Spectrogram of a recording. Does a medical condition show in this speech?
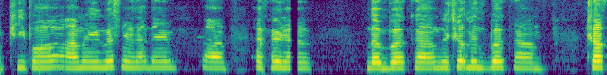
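Yes: cerebral palsy; from birth, wheelchair user.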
